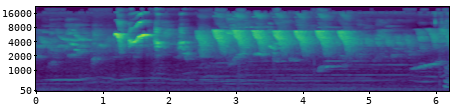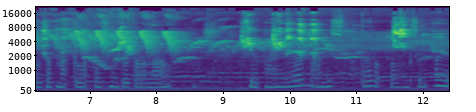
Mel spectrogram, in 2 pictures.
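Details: Caged thrush, a pet kept by a hobbyist in Indonesia, singing in the ngeplong style: a run of rapid repeated high downslurred notes, then varied sweeping phrases with lower fluty notes and quick chattering bursts.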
